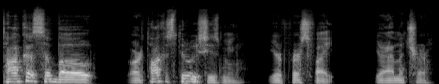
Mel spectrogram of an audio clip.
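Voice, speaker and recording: Male podcast host, low register, easygoing, quick to agree. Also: animated. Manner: agreeable, frequent affirmations. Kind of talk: casual interview chat.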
